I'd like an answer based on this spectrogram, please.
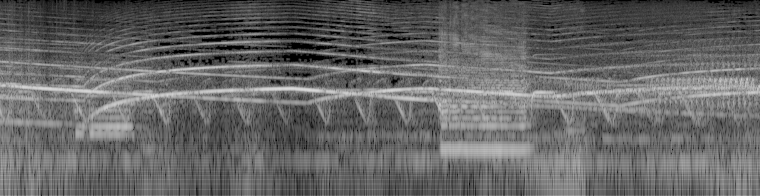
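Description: Several fire truck sirens sounding at once as the trucks pass: overlapping wails rising and falling in pitch, with a rapid yelp beneath them. A horn blast of about a second and a half sounds a little past the middle.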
